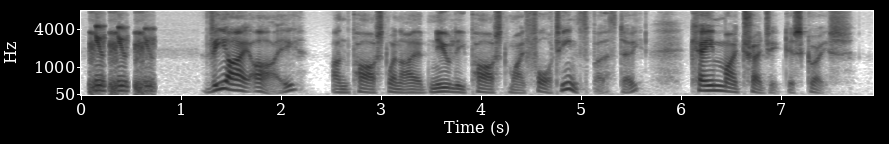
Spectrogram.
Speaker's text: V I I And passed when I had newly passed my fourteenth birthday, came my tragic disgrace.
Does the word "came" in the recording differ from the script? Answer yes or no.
no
